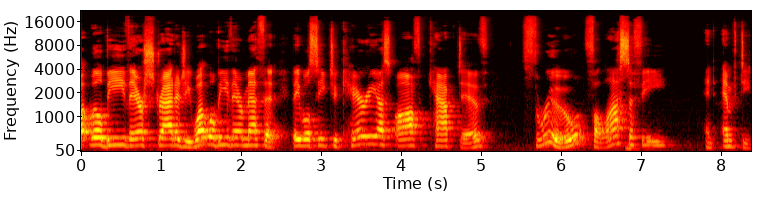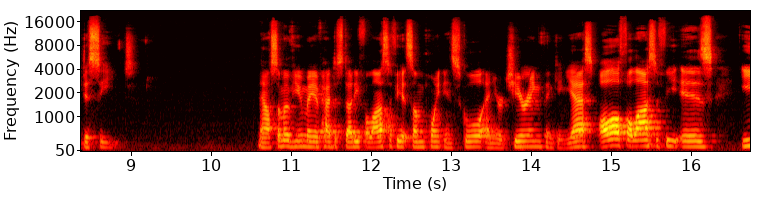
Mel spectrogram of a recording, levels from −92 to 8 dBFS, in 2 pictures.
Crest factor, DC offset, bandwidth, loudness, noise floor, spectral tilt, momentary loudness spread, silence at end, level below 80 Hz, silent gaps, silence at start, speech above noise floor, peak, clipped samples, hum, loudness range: 24 dB; under 0.1%; 19 kHz; -25 LUFS; -71 dBFS; -2.5 dB/octave; 15 LU; 0 s; -74 dBFS; none; 0 s; 46 dB; -4 dBFS; under 0.1%; none; 8 LU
